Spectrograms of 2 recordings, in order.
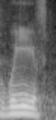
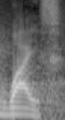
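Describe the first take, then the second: First: The vowel is a long 'ee' sound. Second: The vowel is an 'eye' diphthong. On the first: This is the older pronunciation before the shift. "today we pronounce it as weave" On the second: This is the newer pronunciation after the shift. "Tomorrow, let's say wife"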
